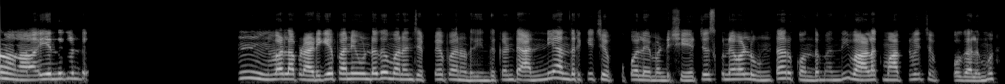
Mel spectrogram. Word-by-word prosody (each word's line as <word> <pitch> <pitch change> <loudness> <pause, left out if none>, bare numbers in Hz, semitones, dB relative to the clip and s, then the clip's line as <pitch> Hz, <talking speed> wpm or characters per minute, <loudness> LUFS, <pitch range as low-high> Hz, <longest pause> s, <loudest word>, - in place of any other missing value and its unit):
ఆ! - - +10 0.5
ఎందుకంటే 260 +1 -2 1.6
హ్మ్. 290 -4 -1
వాళ్ళప్పుడడిగే 240 -2 +4
పనీ 255 +1 +4
ఉండదు. 255 +2 +2
మనం 230 -1 +1
చెప్పే 230 +2 -4
పనుండదు. 200 -5 -2
ఎందుకంటే, 220 +5 -3
అన్నీ 215 +8 -3
అందరికీ 245 -1 -3
చెప్పుకోలేమండి. 200 -3 -4
షేర్ 185 -1 -2
చేసుకునే 235 +1 -2
వాళ్ళుంటారు 240 +3 0
కొంతమంది, 200 +3 -5
వాళ్ళకి 210 +2 +4
మాత్రమే 210 +4 0
చెప్పుకోగలము. 185 -1 -5
225 Hz, 120 wpm, -24 LUFS, 200-245 Hz, 1.6 s, ఆ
